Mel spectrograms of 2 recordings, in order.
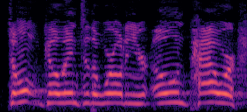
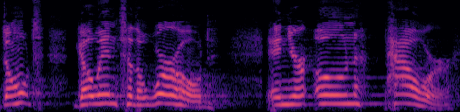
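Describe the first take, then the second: First: Said in the usual way. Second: Slow, weighty stress on "own" and "power"; slow emphatic warning. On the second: Shown as a demonstration. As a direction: lean hard on "own power", drawn out. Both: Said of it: "repeated for emphasis".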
